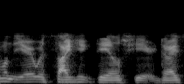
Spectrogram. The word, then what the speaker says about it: Dayle Schear: you are live on the air with psychic Dale sheare did I say it right yes yes yes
